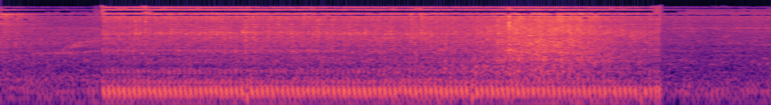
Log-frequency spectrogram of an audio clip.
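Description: A wooden roller coaster train rumbles loudly along its track.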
